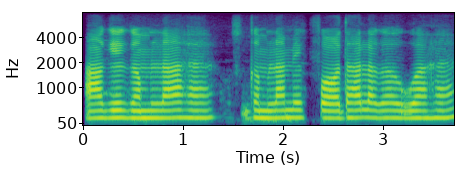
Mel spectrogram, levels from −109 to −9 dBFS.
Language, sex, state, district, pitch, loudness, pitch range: Hindi, female, Bihar, Jamui, 195 Hz, -17 LUFS, 195-200 Hz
